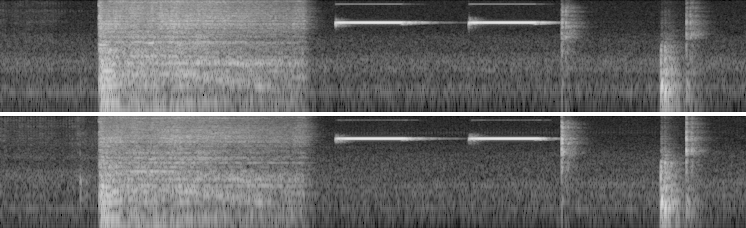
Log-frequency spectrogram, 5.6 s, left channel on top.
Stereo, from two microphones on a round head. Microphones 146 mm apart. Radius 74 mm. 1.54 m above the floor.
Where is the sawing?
55° left (ahead or behind), 1.3 m.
